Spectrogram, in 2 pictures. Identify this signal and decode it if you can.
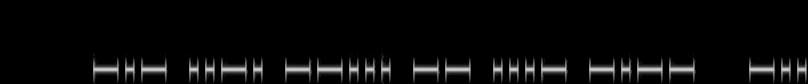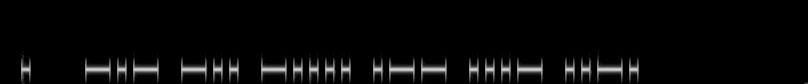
Morse code, heard as a keyed tone, about 15 wpm, 700 Hz. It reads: KF7MVY DE KD6WVF
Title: USA Callsign DE Callsign - 6 Characters - 15wpm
